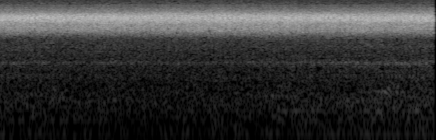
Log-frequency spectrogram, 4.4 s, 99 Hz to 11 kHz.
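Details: Singing cicadas overhead in trees, May 31, 2024, at roughly 90 decibels: a continuous piercing electric whine, flat and unvarying in pitch and volume.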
